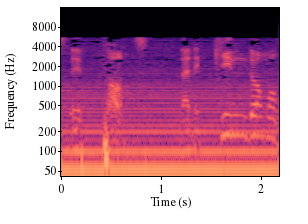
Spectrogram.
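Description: Steady electrical mains hum, with a single sharp click about half a second in.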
